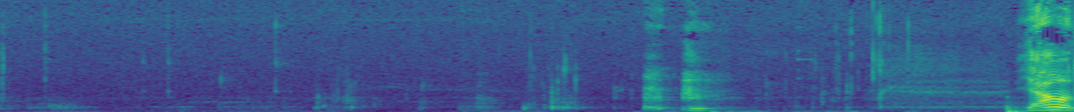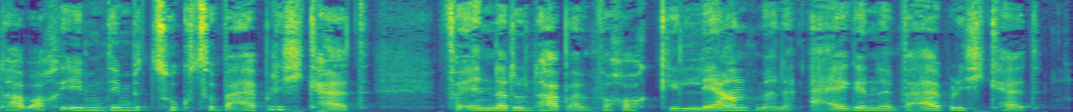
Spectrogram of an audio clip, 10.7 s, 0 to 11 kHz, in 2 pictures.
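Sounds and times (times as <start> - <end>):
soft wet mouth noises: 0.0 - 4.5
person sipping water: 1.1 - 5.0
gulp and swallow of water: 1.4 - 4.5
speech: 3.4 - 3.7, 5.1 - 10.7.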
